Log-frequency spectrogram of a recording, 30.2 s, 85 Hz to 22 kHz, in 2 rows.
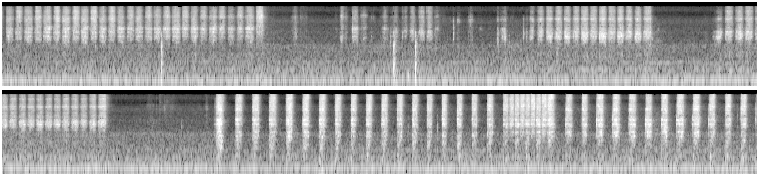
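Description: A 240-grit strip on a metal nail file rasping against a cured rubber-base gel nail on a practice thumb. The strokes come fast and close at first, stop and start with short pauses, then from about twenty seconds in settle into an even back-and-forth of about three strokes a second.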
